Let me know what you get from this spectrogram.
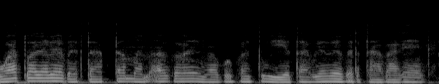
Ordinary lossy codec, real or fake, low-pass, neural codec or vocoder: AAC, 32 kbps; fake; 7.2 kHz; codec, 16 kHz, 16 kbps, FreqCodec, smaller model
